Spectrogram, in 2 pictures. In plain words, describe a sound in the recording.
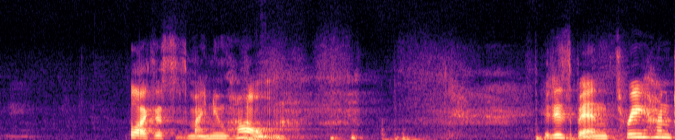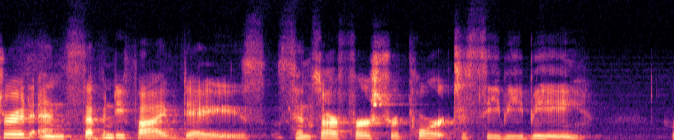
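A woman speaks steadily into a microphone, reading out.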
